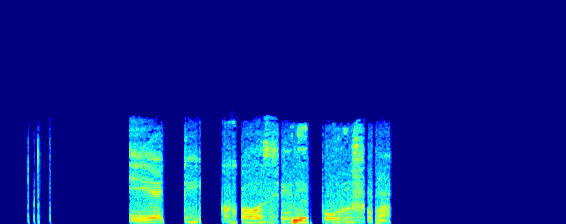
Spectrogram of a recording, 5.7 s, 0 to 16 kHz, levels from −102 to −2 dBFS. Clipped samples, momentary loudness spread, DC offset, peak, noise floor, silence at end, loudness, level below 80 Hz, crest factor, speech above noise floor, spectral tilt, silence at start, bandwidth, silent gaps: under 0.1%; 15 LU; under 0.1%; -12 dBFS; under -90 dBFS; 1.75 s; -34 LUFS; -78 dBFS; 24 dB; over 58 dB; -5 dB/octave; 1.3 s; 7.6 kHz; 1.65-1.83 s, 2.01-2.21 s, 3.12-3.21 s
